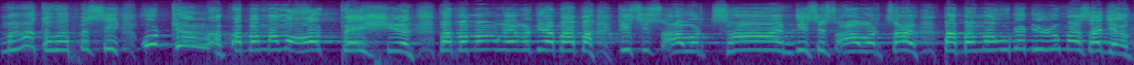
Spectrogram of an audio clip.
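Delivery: very high, mocking youngster voice; insolent Gen Z. Gen Z child dismissing old-fashioned parents, insolent. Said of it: "Gen Z zaman sekarang kalau sama papa mamanya".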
